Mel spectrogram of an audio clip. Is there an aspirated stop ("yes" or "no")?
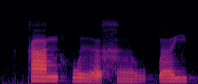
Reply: no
